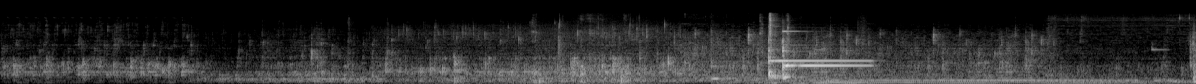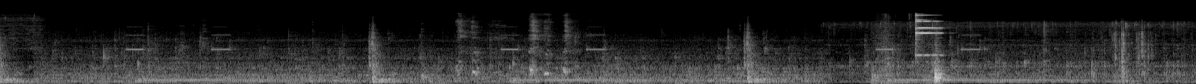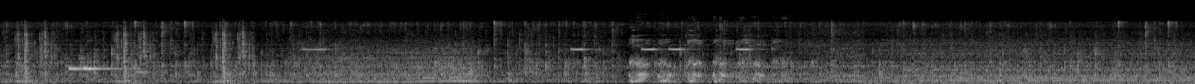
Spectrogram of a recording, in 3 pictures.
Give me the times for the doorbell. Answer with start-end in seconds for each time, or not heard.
7.1-8.8, 20.6-21.4, 24.2-25.4.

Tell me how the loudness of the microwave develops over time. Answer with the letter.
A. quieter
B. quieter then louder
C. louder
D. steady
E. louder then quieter
D.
